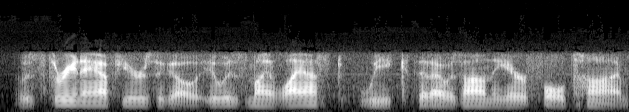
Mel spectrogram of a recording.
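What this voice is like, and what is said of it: Weak, hoarse, partly lost voice. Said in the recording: “my voice went again. But it's getting better, actually. It was worse late last week.”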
